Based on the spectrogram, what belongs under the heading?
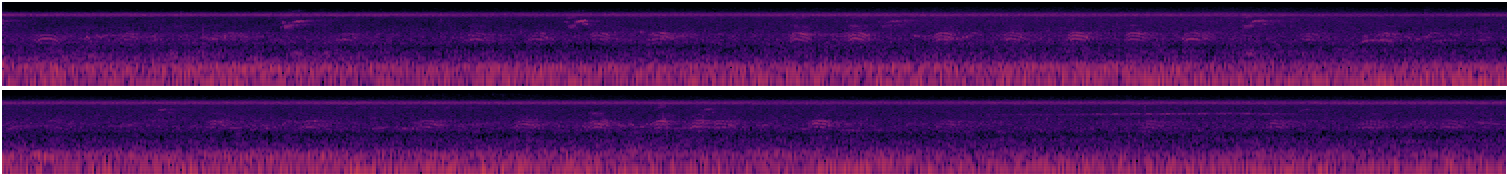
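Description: Forest birds calling over and over, many short chirps and harsh calls, some of them crow-like caws. Under them runs a steady low rumble, and above them a constant thin high tone.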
